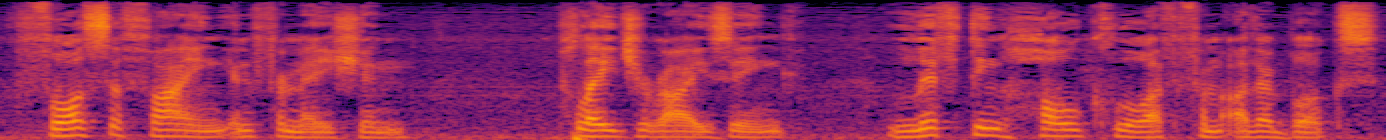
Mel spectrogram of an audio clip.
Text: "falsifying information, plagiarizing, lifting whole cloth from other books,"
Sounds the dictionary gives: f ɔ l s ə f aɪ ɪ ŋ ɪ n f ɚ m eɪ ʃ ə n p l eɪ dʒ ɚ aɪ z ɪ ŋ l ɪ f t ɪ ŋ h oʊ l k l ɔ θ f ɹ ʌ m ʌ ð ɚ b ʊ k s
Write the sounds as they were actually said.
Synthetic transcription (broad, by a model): f ɔ l s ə f aɪ ɪ ŋ ɪ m f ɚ m eɪ ʃ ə n p l eɪ dʒ ɚ aɪ z ɪ ŋ l ɪ f t ɪ ŋ h oʊ l k l ɔ θ f ɹ ʌ m ʌ ð ɚ b ʊ k s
